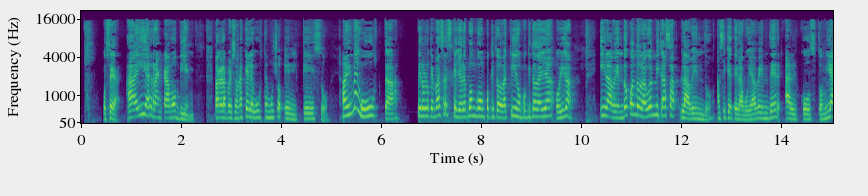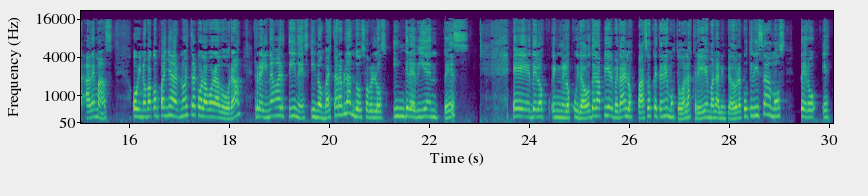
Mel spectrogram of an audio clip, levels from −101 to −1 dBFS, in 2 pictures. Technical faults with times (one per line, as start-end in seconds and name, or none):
18.25-18.51 sound cut by the noise suppressor
29.73-30.08 sound cut by the noise suppressor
